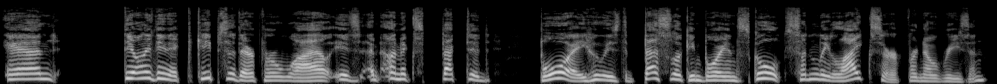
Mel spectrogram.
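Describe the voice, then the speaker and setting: A woman in her sixties, a novelist guest on a remote interview, talking in a chatty, animated way and often jumping in over the host. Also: mid-range voice, normal speed, no room sound, studio quality. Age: 60s. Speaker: novelist and podcast creator, guest. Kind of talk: casual interview chat.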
